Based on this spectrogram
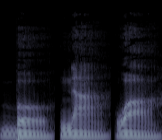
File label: "bonawa", concat syllables; Affixing experiment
